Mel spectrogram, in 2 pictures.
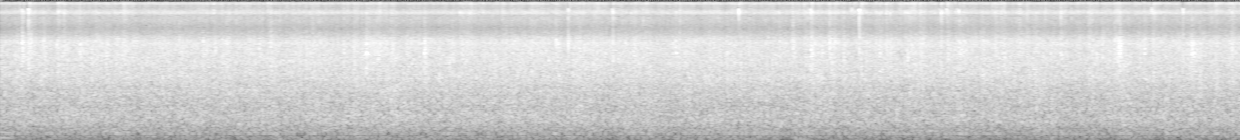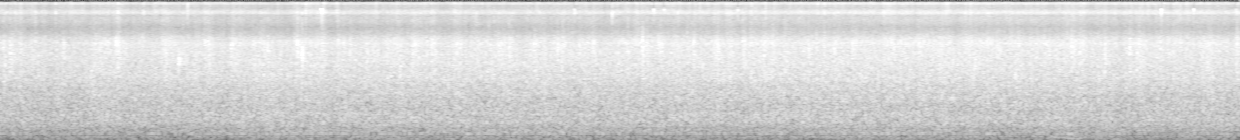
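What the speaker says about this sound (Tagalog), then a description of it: "Lakas ang ulan." Heavy rain pours steadily, a dense unbroken hiss with no voices, constant in loudness from start to finish.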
